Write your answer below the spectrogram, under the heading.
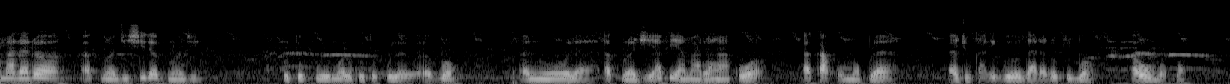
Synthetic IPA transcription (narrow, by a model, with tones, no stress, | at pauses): a˨mã˨ɖə˨ɖɔ˦ə̰˨k͡plɔ̃˨d͡ʑi˨ʃi˦ɖə˦k͡plɔ̃˨d͡ʑi˦ | ko˦t̪o˦ku˦mɔ̃˦lu˨ko˦t̪o˦ku˦lə˨ə̰˨ɡ͡bɔ˦ | ə˦nũ˦wwo˦lə˨ə˨k͡plɔ̃˨d͡ʑi˦a˨fi˦a˨mã˨ɖə˦ɦã˦ko˦˨ | ə̰˦˨ka˦ɸo˨mɔ̃˦k͡plə˦ | ə˨d͡ʒu˨ka˨ɖi˦ɡ͡be˦wo˦d̪a˨ɖə˨ɖo˦ki˦ɡ͡bɔ˦ | ə˨wo˦ɡ͡bɔ˨k͡pɔ̃˦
